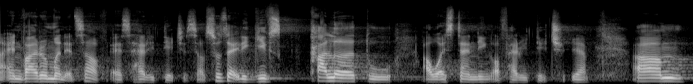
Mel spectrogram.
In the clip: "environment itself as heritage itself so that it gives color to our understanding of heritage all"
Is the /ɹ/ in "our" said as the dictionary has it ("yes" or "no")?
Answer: no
